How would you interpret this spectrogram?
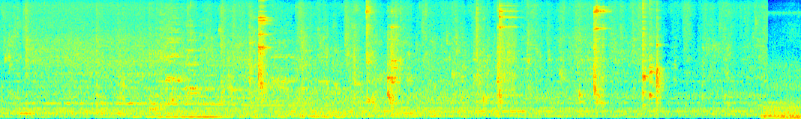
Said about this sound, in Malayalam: ഞാൻ വേഗം വേഗം ചായ കുടിച്ച പാത്രങ്ങളൊക്കെ പെട്ടെന്ന് കഴുകിയെടുക്കുകയാണ്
